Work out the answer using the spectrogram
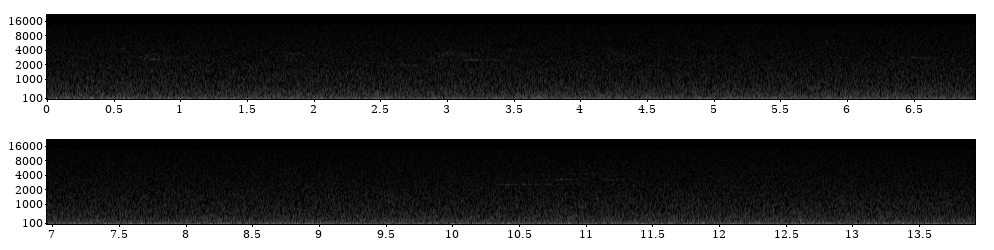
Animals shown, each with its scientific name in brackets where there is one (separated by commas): Hermit Thrush (Catharus guttatus), Red-eyed Vireo (Vireo olivaceus)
